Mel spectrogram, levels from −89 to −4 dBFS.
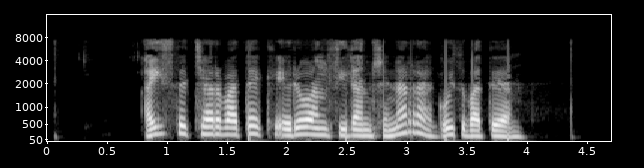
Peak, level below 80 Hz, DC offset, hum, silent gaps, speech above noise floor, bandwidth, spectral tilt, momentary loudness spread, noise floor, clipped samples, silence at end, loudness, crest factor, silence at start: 0 dBFS; -48 dBFS; under 0.1%; none; none; 55 dB; 7.8 kHz; -7.5 dB/octave; 6 LU; -69 dBFS; under 0.1%; 0.75 s; -16 LUFS; 16 dB; 0.8 s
